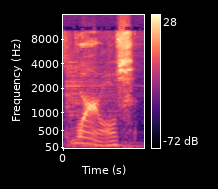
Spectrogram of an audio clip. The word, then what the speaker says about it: whorls: And so that's the first syllable, arches, loops, or whorls, W-H-O-R-L-S. It could be pronounced whorls or whirls, some people say.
